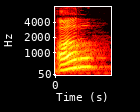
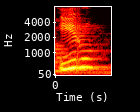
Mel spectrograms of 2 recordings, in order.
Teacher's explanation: را ساکن سے پہلے زیر ہے تو یہ را باریک ہوگی، اور را ساکن سے پہلے زبر ہے تو یہ را موٹی، را ساکن سے پہلے پیش ہے تو یہ بھی را موٹی ہی پڑھی جائے گی۔ · یہاں پر را جو ہے جو زبر والی ہے وہ موٹی ہوگی اور پیش والی موٹی ہوگی، جبکہ زیر والی یعنی را ساکن سے پہلے زیر ہے تو یہ را باریک ہوگی، اور را ساکن سے پہلے زبر ہے تو یہ را موٹی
